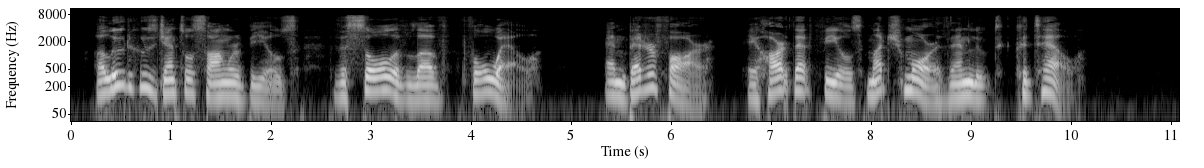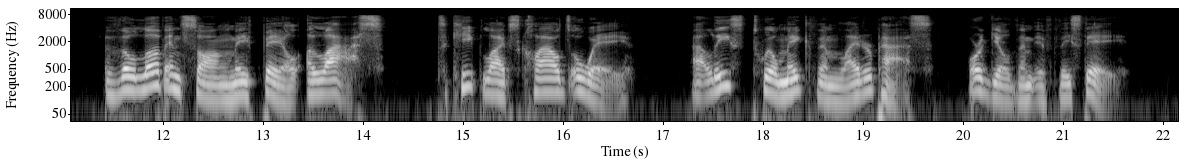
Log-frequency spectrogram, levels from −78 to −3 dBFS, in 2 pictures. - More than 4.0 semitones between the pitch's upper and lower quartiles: Yes, average, 5.3 semitones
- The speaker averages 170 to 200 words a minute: No, slow, 135 wpm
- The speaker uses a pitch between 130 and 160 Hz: Yes, low, 135 Hz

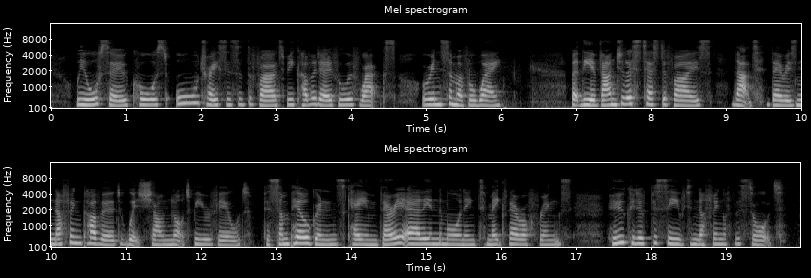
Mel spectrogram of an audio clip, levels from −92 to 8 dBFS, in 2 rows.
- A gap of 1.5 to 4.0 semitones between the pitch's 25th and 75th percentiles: Yes, average, 2.9 semitones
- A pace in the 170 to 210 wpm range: No, average, 160 wpm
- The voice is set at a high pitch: Yes, high, 220 Hz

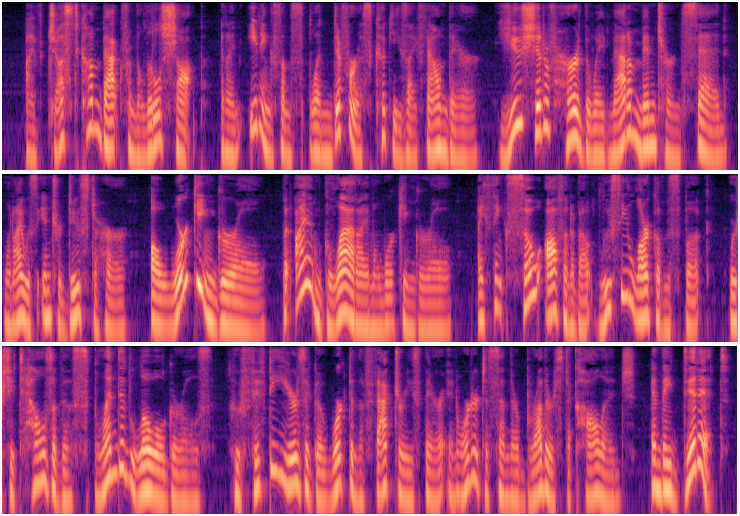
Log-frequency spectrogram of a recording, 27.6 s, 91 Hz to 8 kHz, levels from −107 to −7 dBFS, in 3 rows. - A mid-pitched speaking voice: Yes, medium, 155 Hz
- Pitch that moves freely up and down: Yes, wide, 5.8 semitones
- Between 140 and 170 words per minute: No, average, 185 wpm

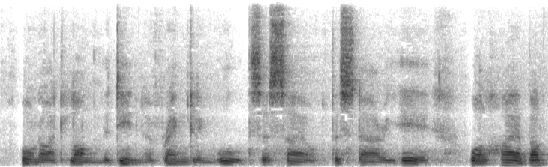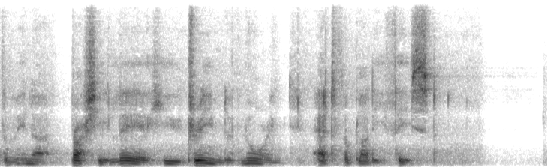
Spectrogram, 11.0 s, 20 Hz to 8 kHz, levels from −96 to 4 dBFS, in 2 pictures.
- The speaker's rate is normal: Yes, average, 155 wpm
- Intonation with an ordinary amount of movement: Yes, average, 3.4 semitones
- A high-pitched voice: No, low, 100 Hz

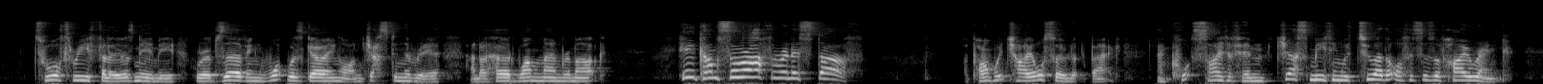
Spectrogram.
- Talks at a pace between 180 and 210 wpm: Yes, average, 200 wpm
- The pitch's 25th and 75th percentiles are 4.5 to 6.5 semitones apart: Yes, average, 5.3 semitones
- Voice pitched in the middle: Yes, medium, 175 Hz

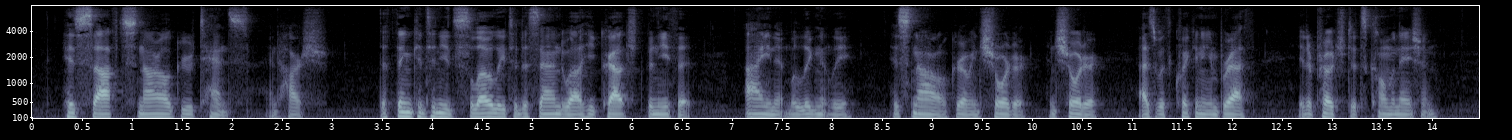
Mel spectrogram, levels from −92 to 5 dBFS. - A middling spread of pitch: No, narrow, 1.4 semitones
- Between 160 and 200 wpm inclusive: No, average, 145 wpm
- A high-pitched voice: No, very low, 95 Hz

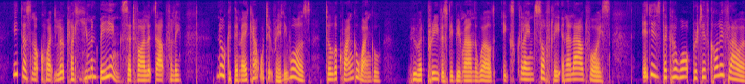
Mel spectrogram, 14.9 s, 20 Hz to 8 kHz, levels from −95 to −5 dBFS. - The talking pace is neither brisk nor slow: Yes, average, 175 wpm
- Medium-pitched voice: No, high, 195 Hz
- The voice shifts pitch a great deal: Yes, wide, 7.1 semitones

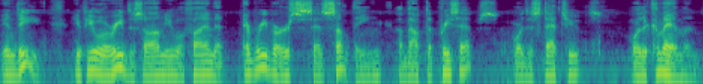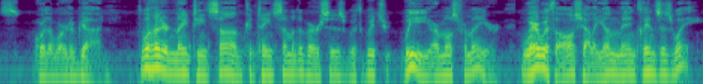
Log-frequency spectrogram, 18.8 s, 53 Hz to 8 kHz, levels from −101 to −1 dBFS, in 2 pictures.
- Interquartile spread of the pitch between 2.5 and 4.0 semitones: Yes, average, 3.7 semitones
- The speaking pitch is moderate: No, low, 100 Hz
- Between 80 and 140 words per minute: No, average, 165 wpm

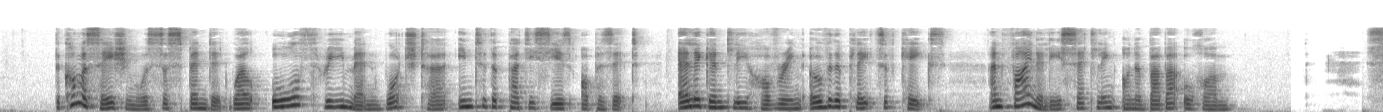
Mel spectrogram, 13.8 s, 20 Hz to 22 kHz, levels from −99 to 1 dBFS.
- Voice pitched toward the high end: No, medium, 175 Hz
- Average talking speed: No, slow, 125 wpm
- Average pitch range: No, wide, 5.9 semitones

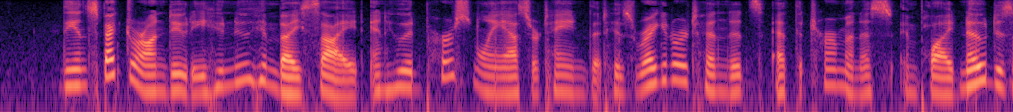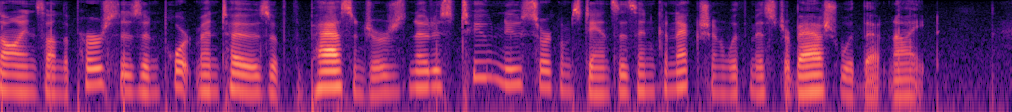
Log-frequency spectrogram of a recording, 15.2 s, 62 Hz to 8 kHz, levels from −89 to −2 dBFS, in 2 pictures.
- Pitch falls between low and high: Yes, medium, 155 Hz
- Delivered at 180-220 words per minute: No, average, 170 wpm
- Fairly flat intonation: No, average, 4.3 semitones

